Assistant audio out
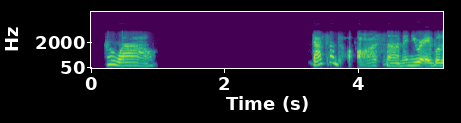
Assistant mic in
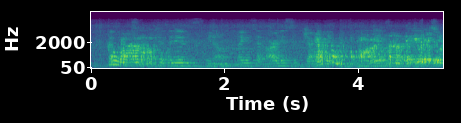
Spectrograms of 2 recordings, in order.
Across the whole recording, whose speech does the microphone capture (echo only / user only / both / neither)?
both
